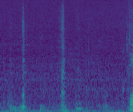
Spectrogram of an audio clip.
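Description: Light plastic clicks from a phone holder being fitted over a car's air-vent mount: two sharp clicks about half a second apart, then a couple of softer taps.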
